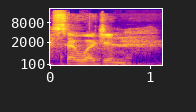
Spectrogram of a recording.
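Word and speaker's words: Sahuagin: si je vais dire tout croche, j'ai jamais regardé le prononcer comme faux, cette affaire-là. C'est un Shagwayen, une affaire de même? Sawajin.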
